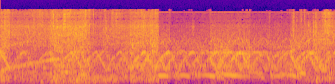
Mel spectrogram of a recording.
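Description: Police sirens in a fast yelp, pitch rising and falling several times a second. A second, lower siren sweeps more slowly in the second half.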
